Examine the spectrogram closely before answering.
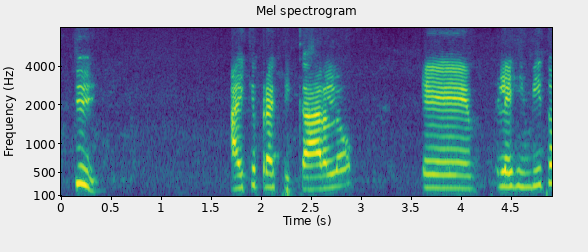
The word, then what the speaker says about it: tu: Y además se pronuncia diferente, porque la U en el francés se pronuncia U, por lo cual ese tú del español sería tu.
